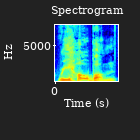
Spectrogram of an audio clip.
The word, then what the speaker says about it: Rehoboam: because this company Incite created this AI thing called the Rehobome. Is that how you pronounce uh, it? – Uh, Rehoboam. Okay.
